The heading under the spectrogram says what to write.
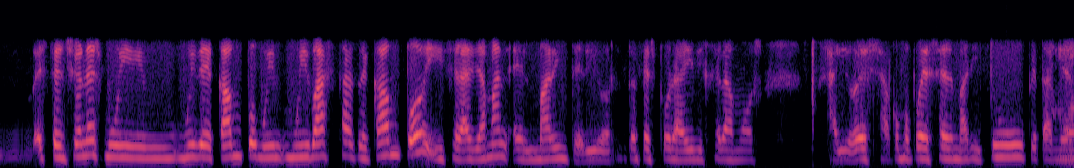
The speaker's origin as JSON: {"language": "Spanish", "town": "Barcelona", "region": "Catalonia", "country": "Spain", "said": "ya que nosotros somos pues de Barcelona y tenemos muy muy presente el mar desde que somos muy pequeñitos"}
